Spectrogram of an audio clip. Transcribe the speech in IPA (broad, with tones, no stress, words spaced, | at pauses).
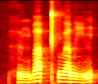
hɯ˩˦ŋba˥˩p̚ tʰu˧a̯wi˩˦n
